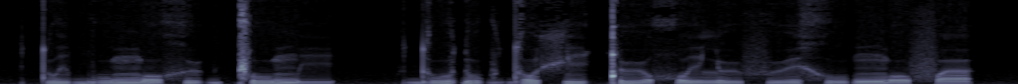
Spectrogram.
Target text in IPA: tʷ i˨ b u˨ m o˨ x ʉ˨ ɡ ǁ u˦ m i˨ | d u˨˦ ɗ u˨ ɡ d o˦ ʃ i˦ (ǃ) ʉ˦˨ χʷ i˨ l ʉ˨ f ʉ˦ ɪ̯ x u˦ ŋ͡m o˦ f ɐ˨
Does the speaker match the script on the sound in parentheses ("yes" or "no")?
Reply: yes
